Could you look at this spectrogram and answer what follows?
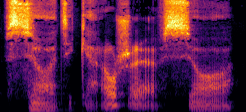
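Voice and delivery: slow, faint, breathy whisper. A narrator's reading. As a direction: barely breathe the words. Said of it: "шепнула".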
